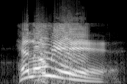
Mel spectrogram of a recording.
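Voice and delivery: all-out very loud, high yell. Answering a phone prompt that asks for a yell: loudest yell possible. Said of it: "give us your loudest yell possible".

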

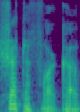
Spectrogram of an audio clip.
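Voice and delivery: talking out of mouth's side. Retelling what a kid in a Safeway shopping cart said, talking out of side of mouth. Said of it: "he's talking out of the side of his mouth".

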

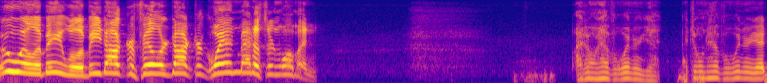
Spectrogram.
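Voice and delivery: rapid-fire, hushed, very quiet delivery. Waiting for a vote to break a tie: talking as fast as possible. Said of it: "I'm talking as fast as I possibly can".

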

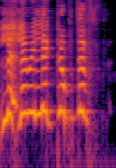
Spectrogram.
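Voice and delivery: high, loud mock old English accent. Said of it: "you have to read in the accent".

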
